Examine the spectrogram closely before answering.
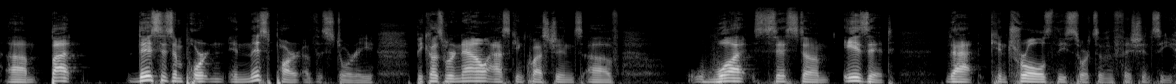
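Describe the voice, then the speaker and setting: A man's voice: on the low side, a little slow, dry recording, clean studio sound. A man co-hosting a podcast, discussing a story conversationally in an analytical, explanatory way. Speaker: podcast co-host.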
